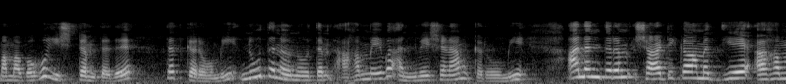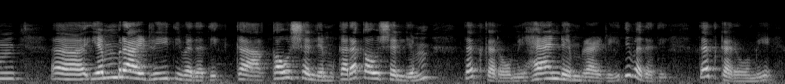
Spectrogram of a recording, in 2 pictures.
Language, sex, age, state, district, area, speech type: Sanskrit, female, 45-60, Karnataka, Hassan, rural, spontaneous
